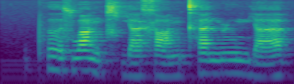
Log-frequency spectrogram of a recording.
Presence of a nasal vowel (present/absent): absent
